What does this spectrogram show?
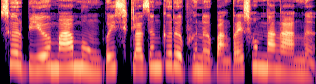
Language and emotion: Bodo, neutral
